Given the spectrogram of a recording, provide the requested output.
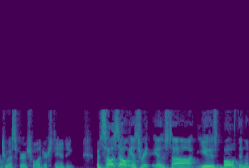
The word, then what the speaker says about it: sozo: It's Strong's number 4982, and it's sozo. It's S-O-Z-O. That's how I pronounce it. Sozo, I think that's right.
